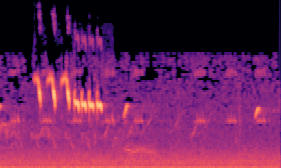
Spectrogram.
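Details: Grey wagtail filmed at Oukaimeden, Marrakech, Morocco, giving one rapid run of about seven piercing high notes near the start, followed by scattered thin chirps of other birds.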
